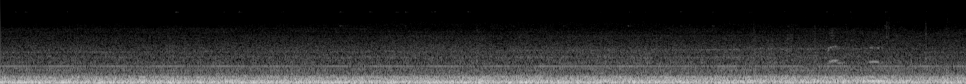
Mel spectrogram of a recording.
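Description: An airliner's wheels rumble over the runway.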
